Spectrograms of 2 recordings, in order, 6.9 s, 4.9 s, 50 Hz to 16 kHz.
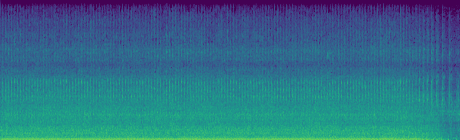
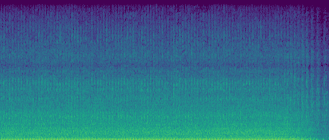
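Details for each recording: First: Toro Recycler Personal Pace push mower built from two junk units, first run on pull start: steady low lazy drone then winds down; speed about 2,800 rpm versus 3,200 expected, governor bar to adjust. Engine speed too low. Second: Toro Recycler Personal Pace push mower assembled from two junk units. Even, steady engine note with a clean regular beat and no misses or surging, then winds down at shutoff. Rpm is about 2,800 against an expected 3,200. Runs normally.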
